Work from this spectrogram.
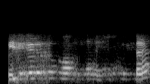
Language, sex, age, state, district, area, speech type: Nepali, male, 30-45, West Bengal, Jalpaiguri, urban, conversation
